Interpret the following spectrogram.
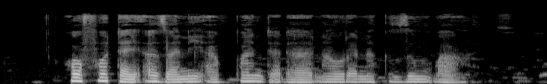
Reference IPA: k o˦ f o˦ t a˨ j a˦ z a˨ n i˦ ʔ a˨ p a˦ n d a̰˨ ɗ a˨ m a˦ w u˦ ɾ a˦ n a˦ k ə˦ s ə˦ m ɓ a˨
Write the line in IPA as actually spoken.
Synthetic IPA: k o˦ f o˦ t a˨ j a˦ z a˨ n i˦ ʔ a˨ p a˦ n d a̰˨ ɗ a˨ n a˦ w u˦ ɾ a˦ n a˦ k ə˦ z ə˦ m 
